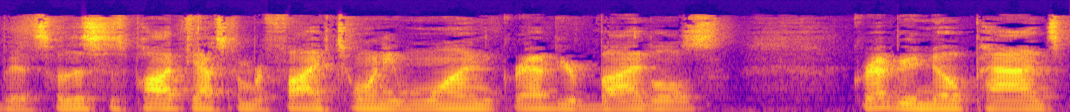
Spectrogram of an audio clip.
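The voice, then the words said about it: Hoarse, strained voice. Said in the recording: “My voice is shot. ... Apologize for my voice”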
